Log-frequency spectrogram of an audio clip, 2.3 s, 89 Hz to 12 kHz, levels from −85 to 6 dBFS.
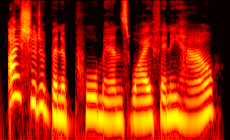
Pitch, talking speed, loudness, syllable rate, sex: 210 Hz, 260 wpm, -21 LUFS, 5.3 syllables/s, female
